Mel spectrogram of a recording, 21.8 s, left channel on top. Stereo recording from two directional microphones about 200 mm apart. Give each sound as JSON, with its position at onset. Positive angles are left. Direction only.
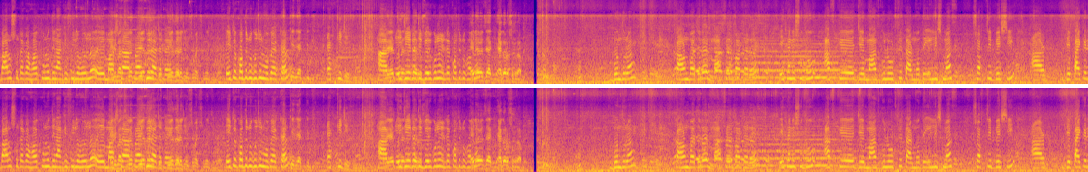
{"t": 0.0, "sound": "speech", "side_deg": 5}
{"t": 3.4, "sound": "a man's voice", "side_deg": -25}
{"t": 4.5, "sound": "speech", "side_deg": 5}
{"t": 5.8, "sound": "speech", "side_deg": -35}
{"t": 6.5, "sound": "speech", "side_deg": 5}
{"t": 9.6, "sound": "speech", "side_deg": 30}
{"t": 12.3, "sound": "speech", "side_deg": 15}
